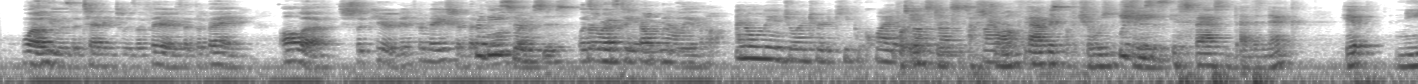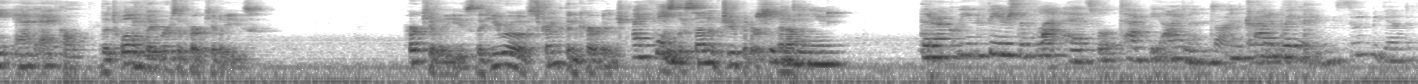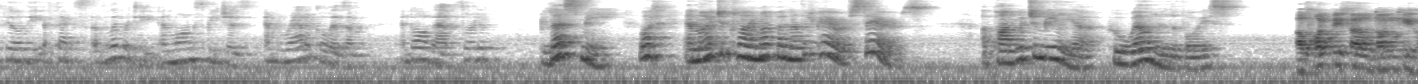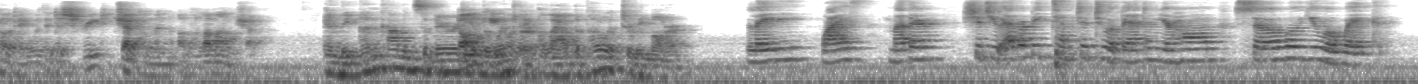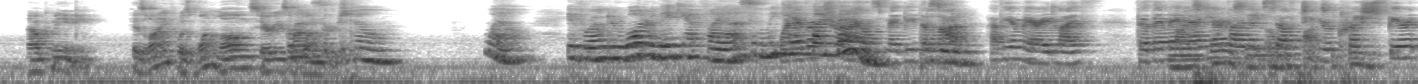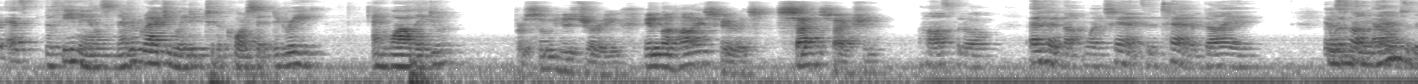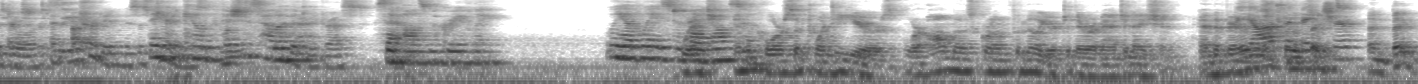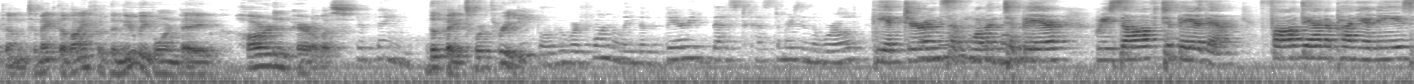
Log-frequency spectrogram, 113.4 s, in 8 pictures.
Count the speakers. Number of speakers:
10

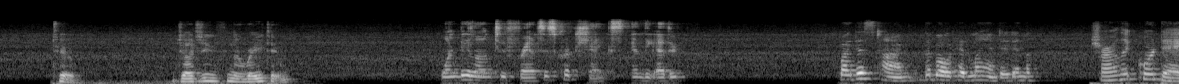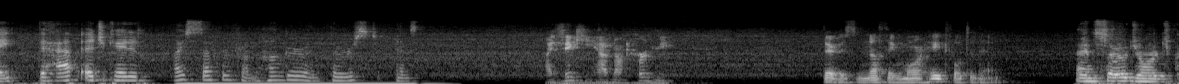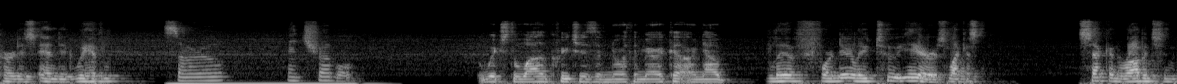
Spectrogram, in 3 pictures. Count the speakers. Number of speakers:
8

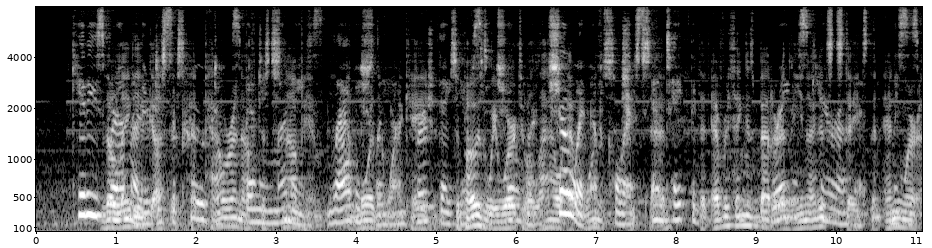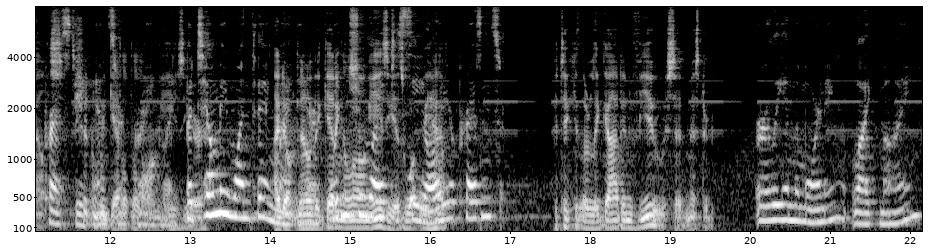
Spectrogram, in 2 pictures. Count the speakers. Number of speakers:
2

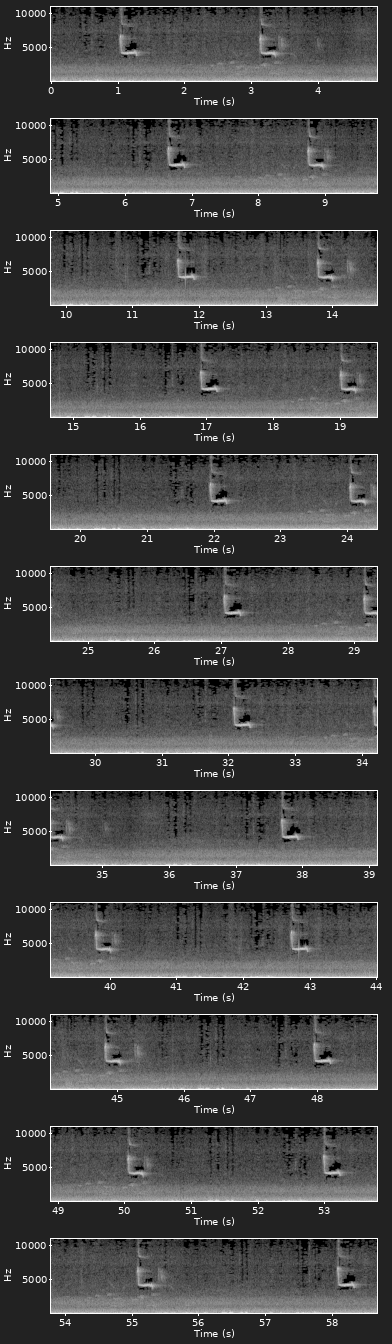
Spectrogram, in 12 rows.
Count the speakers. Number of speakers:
0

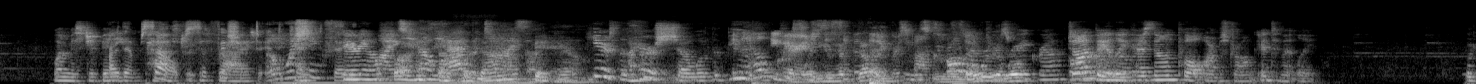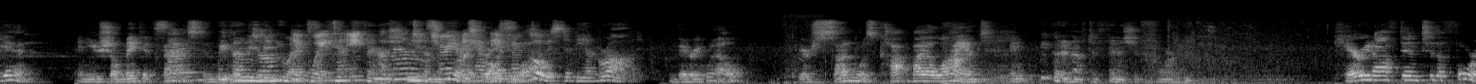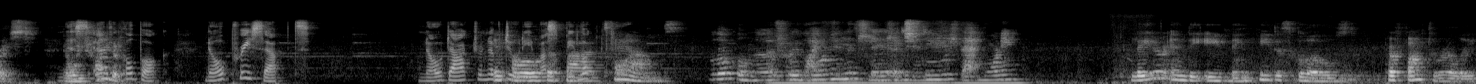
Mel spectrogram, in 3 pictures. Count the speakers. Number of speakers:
10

